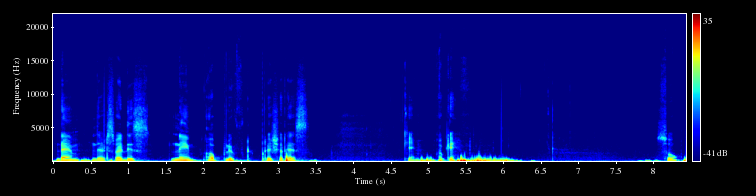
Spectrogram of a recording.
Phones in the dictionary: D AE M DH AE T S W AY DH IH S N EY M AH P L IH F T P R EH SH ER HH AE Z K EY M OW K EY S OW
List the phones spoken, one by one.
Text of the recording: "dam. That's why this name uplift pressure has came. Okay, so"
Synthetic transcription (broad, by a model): D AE M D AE T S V AY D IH S N EY M AH P L IH F T P R EH SH ER HH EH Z K EY M OW K EY S OW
